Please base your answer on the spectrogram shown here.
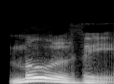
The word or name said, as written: moolvee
